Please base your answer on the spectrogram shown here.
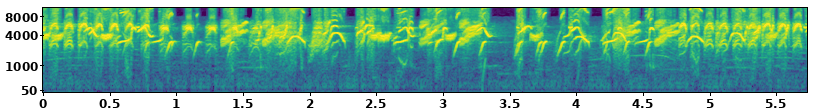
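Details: Natural green leafbird song used as a lure to start other leafbirds singing: a bright, rapid medley of arched whistles and sharp chattering notes, high-pitched, with a few short pauses.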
